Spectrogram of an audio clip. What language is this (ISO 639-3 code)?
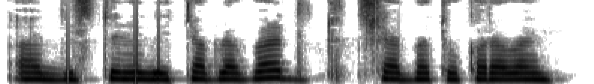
pus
